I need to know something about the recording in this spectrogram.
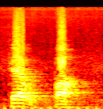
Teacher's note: الا ان تكون الكسره ليست اصلا او بعدها حرف استعلاء. هنا في حرف استعلاء والقاف، فالقاف منعها من الرق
